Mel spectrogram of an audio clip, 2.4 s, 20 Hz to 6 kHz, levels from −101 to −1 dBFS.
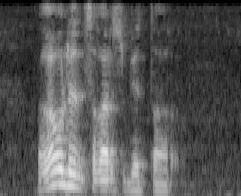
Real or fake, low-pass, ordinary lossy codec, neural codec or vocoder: real; 5.4 kHz; AAC, 48 kbps; none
